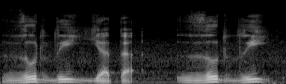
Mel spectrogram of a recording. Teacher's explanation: را کو باریک، ٹھیک ہے جی، اور ذا کو را سے اور را کو یا سے ملانا ہے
